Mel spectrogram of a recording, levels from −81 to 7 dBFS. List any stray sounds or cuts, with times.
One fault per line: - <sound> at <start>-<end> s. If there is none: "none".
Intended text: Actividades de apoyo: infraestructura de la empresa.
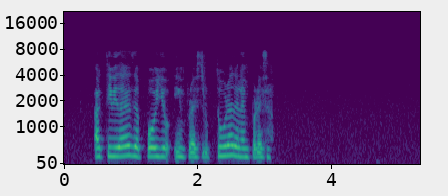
none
